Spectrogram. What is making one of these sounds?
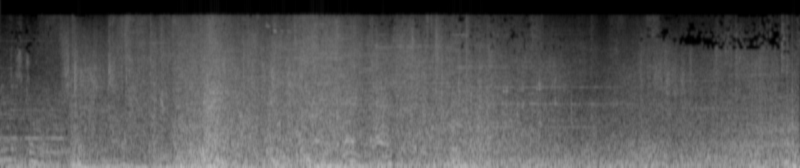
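Video game combat effects clash and crackle.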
